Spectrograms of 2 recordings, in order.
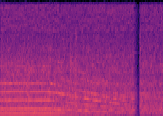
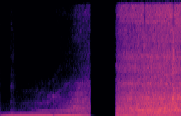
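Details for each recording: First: Vacuum running: the motor hum sags in pitch, cuts out for an instant and returns when the wand is pushed forward, showing an intermittent break in the wand's connection. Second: Vacuum tested for no-power fault: suction motor's steady, fairly quiet low hum with even tone, then a brief cutout before a louder rush; motor itself runs smoothly.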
